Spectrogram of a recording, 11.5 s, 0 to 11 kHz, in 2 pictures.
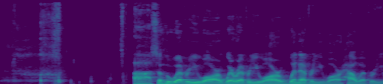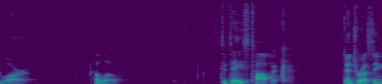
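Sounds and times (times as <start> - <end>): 
person slurping tea from a mug: 0.0 - 1.2
speech: 2.0 - 6.2, 7.2 - 7.6, 9.1 - 10.1, 10.9 - 11.4.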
